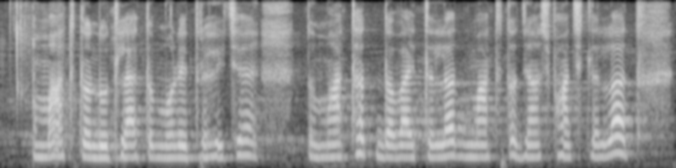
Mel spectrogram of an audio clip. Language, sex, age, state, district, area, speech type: Maithili, female, 18-30, Bihar, Darbhanga, rural, spontaneous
